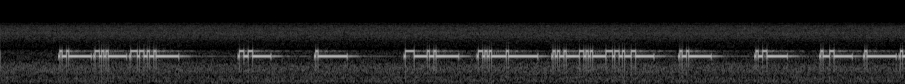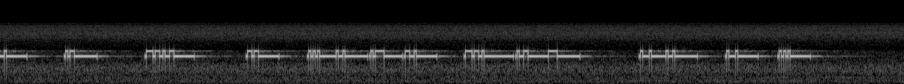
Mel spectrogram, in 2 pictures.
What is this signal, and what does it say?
TTY/TDD text telephone tones (45.45 baud Baudot), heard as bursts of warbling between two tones, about 400 Hz shift, 1600 Hz centre. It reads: … 8O4FR U27QB WLY30 WOQ16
